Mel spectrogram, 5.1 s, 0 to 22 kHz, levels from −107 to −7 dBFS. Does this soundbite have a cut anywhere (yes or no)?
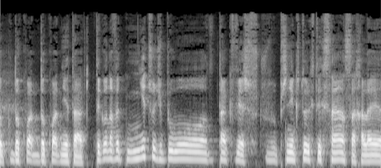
yes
